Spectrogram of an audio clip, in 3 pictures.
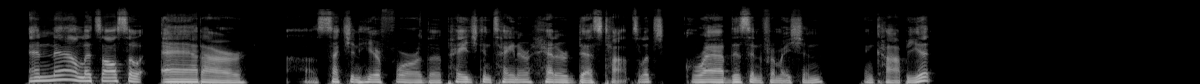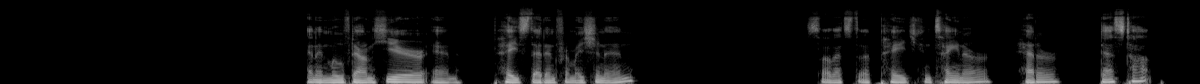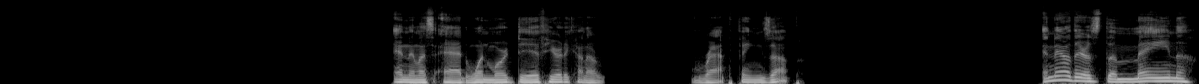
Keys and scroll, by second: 0.4 super+Tab, 10.1 super+c, 12.9 super+Tab, 18.3 super+v, 23.4 super+s, 31.3 super+s, 34.1 super+Tab.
